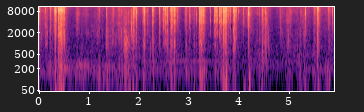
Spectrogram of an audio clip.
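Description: Long acrylic nails peel a strip of red nylon hook-and-loop (velcro) tape off a small roll and pull it apart. Many short, bright, crackling rips come in quick bursts with brief quiet gaps between them. The sound is almost all high hiss with hardly any low end.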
